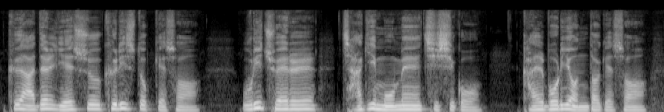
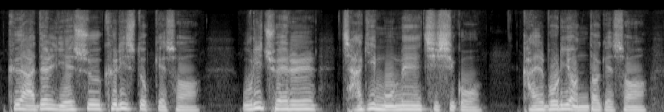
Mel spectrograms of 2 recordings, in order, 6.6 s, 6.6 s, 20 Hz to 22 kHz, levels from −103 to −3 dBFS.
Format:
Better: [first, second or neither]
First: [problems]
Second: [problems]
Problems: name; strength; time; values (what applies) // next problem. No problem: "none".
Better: first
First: none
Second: distortion; slight; 10 dB below the speech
